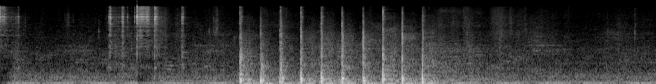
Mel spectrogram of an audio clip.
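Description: A soap mold filled with freshly poured, swirled soap batter knocked down repeatedly on a glass cooktop, the usual way to settle the batter and knock out air bubbles. A few light clicks come about a second in, then a quick run of about a dozen sharp knocks over two seconds.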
